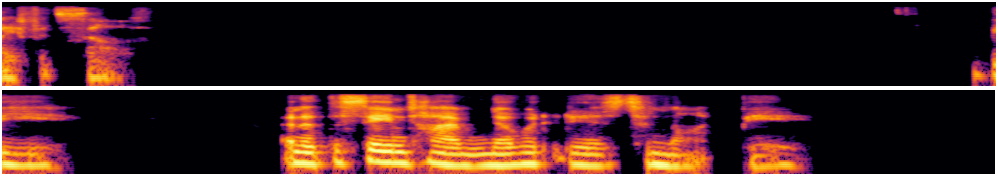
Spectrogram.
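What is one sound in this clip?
A young woman speaks calmly through an online call, pausing between phrases.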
